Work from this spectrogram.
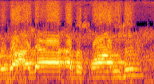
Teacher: مد پورا کر کے اور با میں قلقلہ کر کے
